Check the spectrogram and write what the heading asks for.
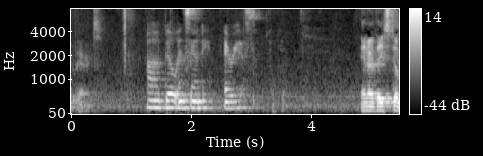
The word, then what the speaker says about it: Arias: we're talking here um your name has been pronounced in most of this trial areas is there another way of pronouncing it if you always always pronounced it Aras I've heard it pronounced about seven different ways um I say Aras as does the rest of my family okay well let's back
